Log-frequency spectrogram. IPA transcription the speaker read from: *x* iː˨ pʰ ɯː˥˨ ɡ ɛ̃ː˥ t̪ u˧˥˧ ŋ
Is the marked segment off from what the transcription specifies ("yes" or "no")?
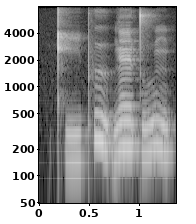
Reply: yes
